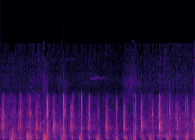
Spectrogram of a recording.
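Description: Salad leaves and dressing rattling and knocking inside a lidded mixing bowl shaken hard by hand. The knocks come in a fast, even run.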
